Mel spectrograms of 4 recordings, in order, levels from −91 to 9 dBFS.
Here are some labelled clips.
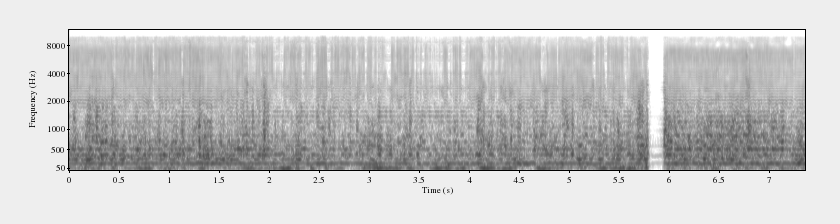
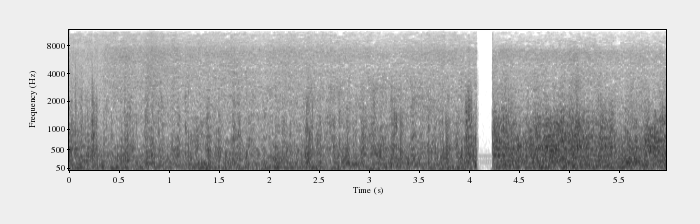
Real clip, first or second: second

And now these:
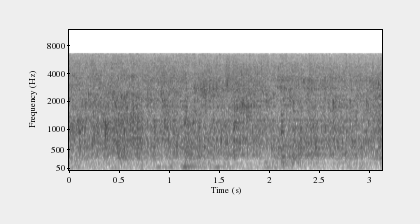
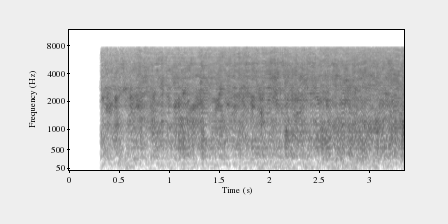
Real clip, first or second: first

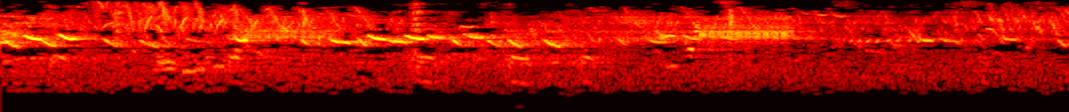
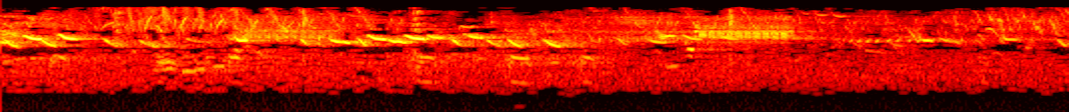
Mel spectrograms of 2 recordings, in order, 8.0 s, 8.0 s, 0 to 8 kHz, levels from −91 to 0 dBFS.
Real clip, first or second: second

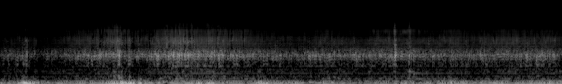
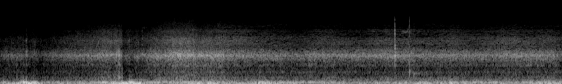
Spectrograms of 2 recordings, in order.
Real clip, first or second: second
